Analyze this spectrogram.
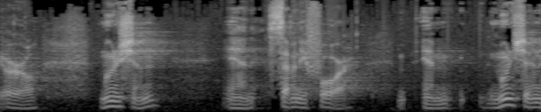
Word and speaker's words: München: And München is the German pronunciation from me, remember, it's not perfect, of Munich.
